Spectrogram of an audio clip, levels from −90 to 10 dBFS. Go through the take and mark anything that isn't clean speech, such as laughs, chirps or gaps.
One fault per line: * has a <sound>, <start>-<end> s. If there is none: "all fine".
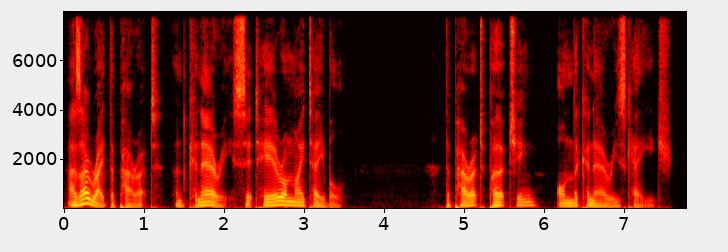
all fine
